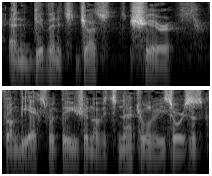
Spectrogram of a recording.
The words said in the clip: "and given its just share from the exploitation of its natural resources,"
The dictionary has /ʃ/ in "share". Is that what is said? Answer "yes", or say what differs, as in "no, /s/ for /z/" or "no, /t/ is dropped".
yes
